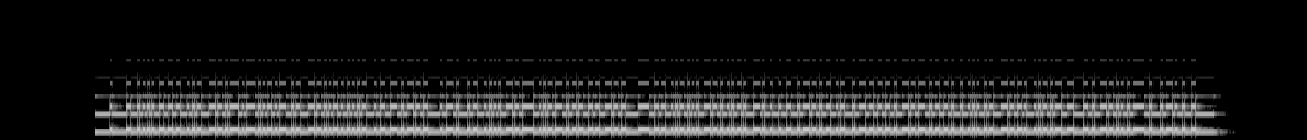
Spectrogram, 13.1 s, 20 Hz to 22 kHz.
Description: TTY/TDD text telephone tones (45.45 baud Baudot), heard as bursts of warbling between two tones, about 400 Hz shift, 1600 Hz centre, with room echo. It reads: CYICB EESZB SJBWN VAKCY TSNLL VTLSY JGHQC WBAIP NIQYB GSZMP FTKHU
